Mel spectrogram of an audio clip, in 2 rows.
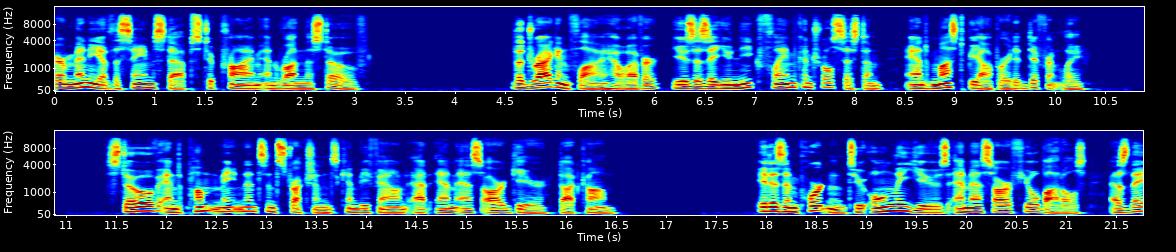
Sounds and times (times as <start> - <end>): Speech: 0.0 - 3.2, 4.6 - 10.4, 11.4 - 16.6, 17.9 - 21.7.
